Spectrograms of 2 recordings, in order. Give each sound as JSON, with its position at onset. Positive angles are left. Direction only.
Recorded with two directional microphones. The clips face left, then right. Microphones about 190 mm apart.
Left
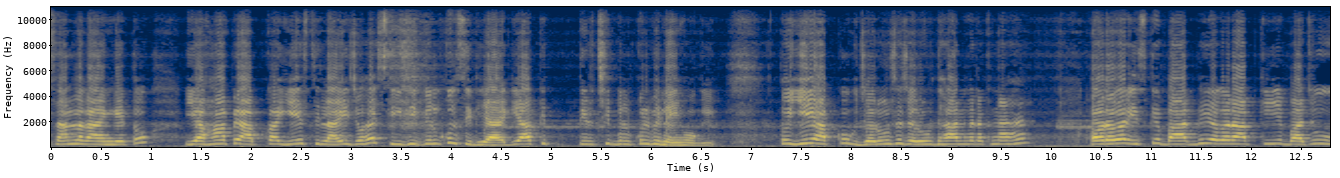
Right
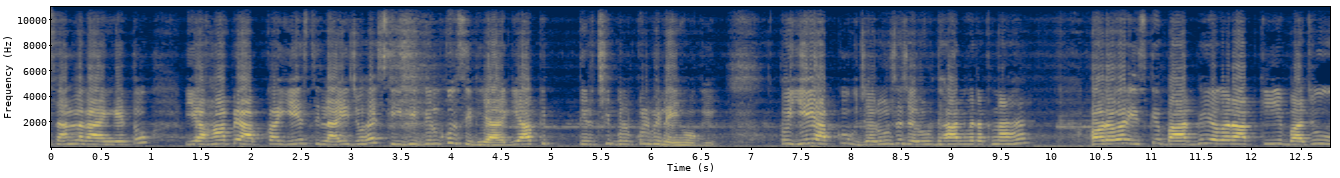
{"t": 0.0, "sound": "a woman's voice", "side_deg": 40}
{"t": 8.8, "sound": "a woman's voice", "side_deg": 30}
{"t": 10.3, "sound": "a woman's voice", "side_deg": 35}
